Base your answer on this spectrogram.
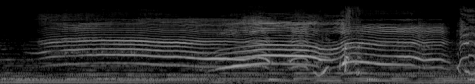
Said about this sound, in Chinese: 家里另一个五岁的孩子也被小婴儿的哭声惊醒了。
